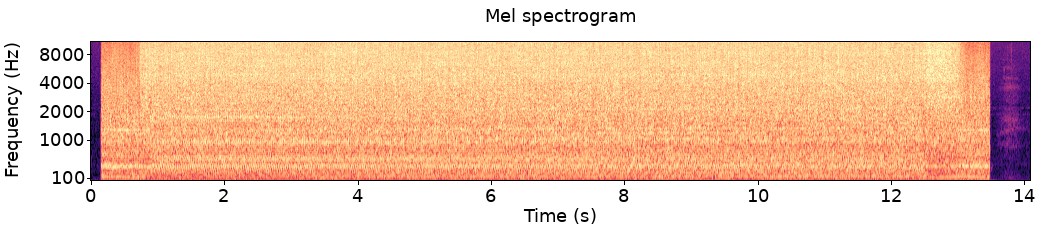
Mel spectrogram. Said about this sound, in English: So the Gau 22, and this is from outside of an AC-130, so it's got the airplane noise in the background, but this is it's a Gatling gun. It's a 5-barrel Gatling gun.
